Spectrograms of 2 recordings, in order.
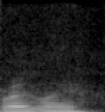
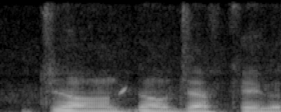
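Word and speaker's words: Geoff Keighley: And Jeff Geoff Wrigley, or whatever how you say his name, Mr. Wrigley, uh, Jeff Keighley, that's his name, Jeff Keighley.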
